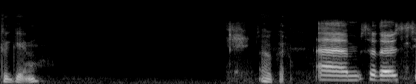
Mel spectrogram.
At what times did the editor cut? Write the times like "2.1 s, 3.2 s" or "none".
2.5 s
